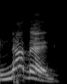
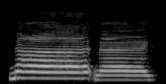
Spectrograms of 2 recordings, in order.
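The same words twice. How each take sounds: First: The word is said quickly and sharply. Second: The word is said slowly with stretched syllables. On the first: The speaker calls it right. "I would say" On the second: The speaker calls it wrong. "I wouldn't say"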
